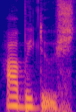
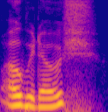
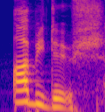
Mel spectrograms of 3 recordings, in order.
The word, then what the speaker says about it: Óbidos: Well, we believe it's Óbidos. Yeah, O's at the end are pronounced in a ooh kind of way. And an S is a sh.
